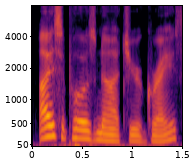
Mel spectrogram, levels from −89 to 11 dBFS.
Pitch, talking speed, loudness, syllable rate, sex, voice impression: 155 Hz, 200 wpm, -18 LUFS, 5.8 syllables/s, female, feminine, middle-aged, tensed, powerful, clear, fluent, intellectual, friendly, reassuring, elegant, lively, kind, slightly strict, slightly sharp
